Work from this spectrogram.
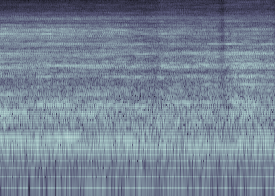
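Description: A steel blade shear-scrapes bumps off a wooden coffee scoop, giving a steady, close, hissing rasp that keeps going without a break and with no talking.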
